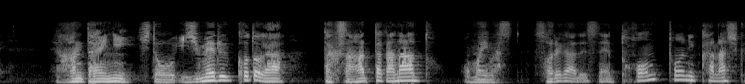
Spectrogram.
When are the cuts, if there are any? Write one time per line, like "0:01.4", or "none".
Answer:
0:05.3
